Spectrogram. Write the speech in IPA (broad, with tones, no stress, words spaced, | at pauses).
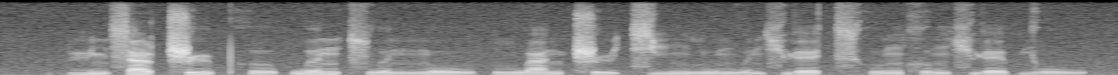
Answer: py˥˧n sä˥˧ ʈ͡ʂɻ̩˥˩pʰɤ˨˩pwə˥n t͡swə˨˩nn̪o˥˩ʊ̯ | lwa˧˥nʈ͡ʂɻ̩˨˩t͡ɕi˥˧ŋ lu˥˩n̪wə˩nɕɥɛ˥ t͡sʰʊ˥ŋxɤ˨ŋɕɥɛ˥˧ pjo˥˩ʊ̯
